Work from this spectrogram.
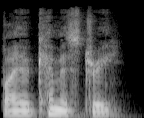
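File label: "biochemistry", English, uk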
